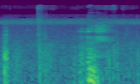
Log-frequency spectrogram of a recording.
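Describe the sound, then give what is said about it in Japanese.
Footsteps of someone walking on a long-distance trek, a few soft, widely spaced steps, faint and irregular. “今歩いてますね うん今歩いとる”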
